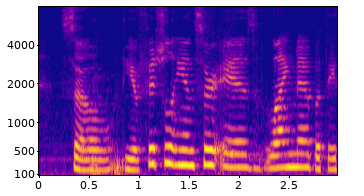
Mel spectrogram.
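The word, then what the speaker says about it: Laine: and because they are in finland they do pronounce it lina which means wave but they are aware of the double meaning of course with french and len so the official answer is lagne but they said that they are happy for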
